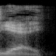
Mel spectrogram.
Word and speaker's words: Ye: Is it ye or yay? – It's yay.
